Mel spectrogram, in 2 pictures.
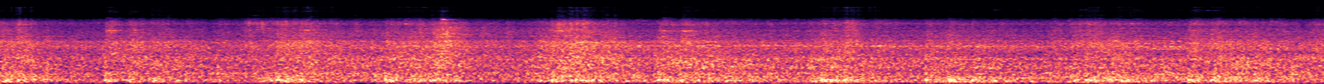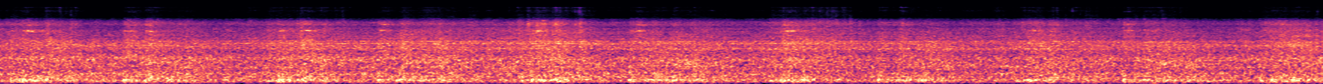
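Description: A fast freight train of covered car-carrier wagons rolling past close by: steel wheels on the rails make a steady loud rumble, with a regular clatter about once a second as the wheelsets cross rail joints.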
